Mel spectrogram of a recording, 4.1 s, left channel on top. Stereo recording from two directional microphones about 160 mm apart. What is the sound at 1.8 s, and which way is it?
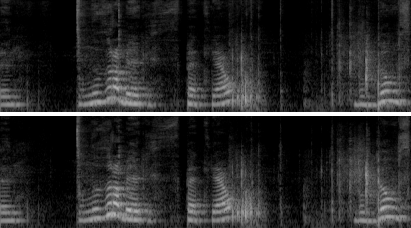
Speech, 5° left (ahead or behind).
